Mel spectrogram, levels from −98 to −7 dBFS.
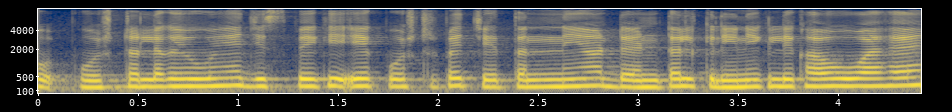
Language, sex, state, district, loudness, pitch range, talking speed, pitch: Hindi, female, Haryana, Charkhi Dadri, -13 LUFS, 200-220 Hz, 215 wpm, 215 Hz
